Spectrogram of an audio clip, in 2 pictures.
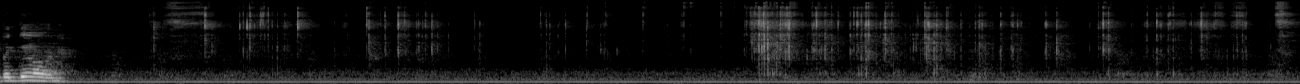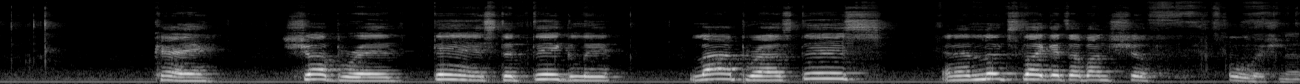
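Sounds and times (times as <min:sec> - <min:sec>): foil wrapper crinkling and tearing: 0:01.5 - 0:13.6.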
